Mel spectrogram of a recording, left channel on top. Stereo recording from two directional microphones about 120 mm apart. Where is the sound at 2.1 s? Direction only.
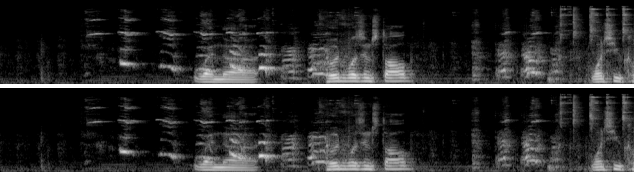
15° left (ahead or behind).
